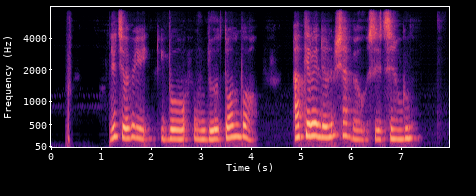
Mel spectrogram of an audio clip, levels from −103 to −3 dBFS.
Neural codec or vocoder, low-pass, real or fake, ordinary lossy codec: codec, 16 kHz in and 24 kHz out, 0.8 kbps, FocalCodec, streaming, 65536 codes; 7.2 kHz; fake; none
